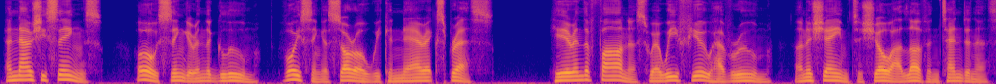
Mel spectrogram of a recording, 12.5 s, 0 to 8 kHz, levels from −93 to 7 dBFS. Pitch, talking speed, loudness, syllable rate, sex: 115 Hz, 155 wpm, -19 LUFS, 4.1 syllables/s, male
